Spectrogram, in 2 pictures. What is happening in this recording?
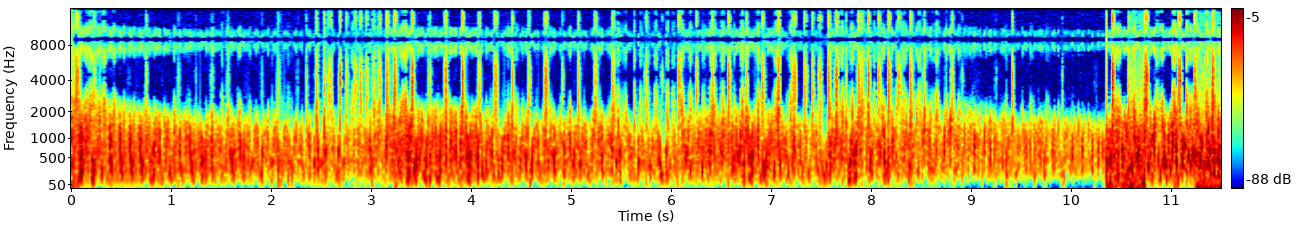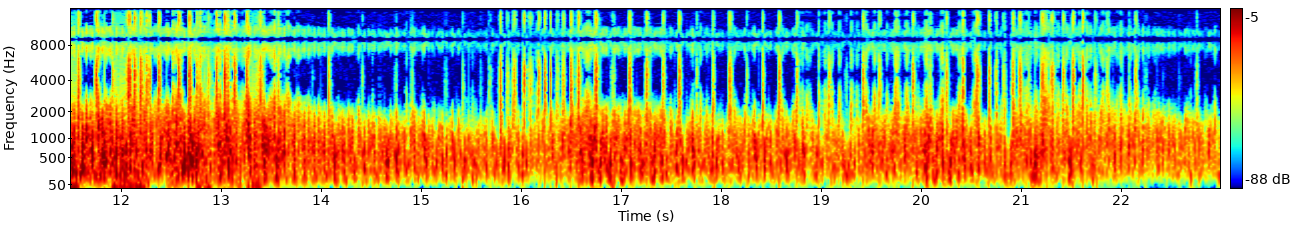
One in a small series of odd sounds created with some glitch effects and delays and filters. Once upon a time these were the sounds of a Rhodes but sadly those tones didn't make it. Some have some rhythmic elements and all should loop seamlessly.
